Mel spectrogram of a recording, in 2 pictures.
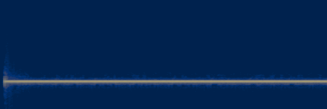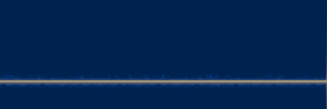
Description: Continuous mechanical beep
